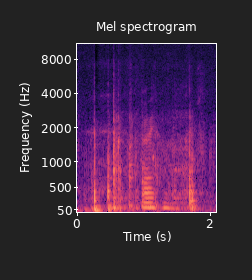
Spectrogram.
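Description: Cardboard box being opened and handled, giving a few sharp knocks and scrapes of cardboard in the first second, and another knock near the end.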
